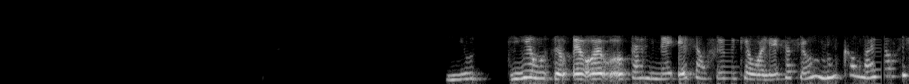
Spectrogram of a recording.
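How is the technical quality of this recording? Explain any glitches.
Quality is poor: the whole recording carries heavy low-bitrate codec damage, and two short dropouts near the end are patched over by the decoder.

G.723.1 codec, throughout: the speech is confined to roughly 200 Hz to 3.4 kHz and sounds muffled, hoarse and smeared at consonants, consistent with a 6.3 kbit/s rate. Its 30 ms frames and slowly updated vocal model blur transitions. A spectrogram shows a hard ceiling near 3.4 kHz and a smeared, blocky texture.

VoIP packet loss concealed by the speech codec, at 7.25–7.34 s and 8.76–8.92 s: when packets go missing, the decoder extends its last pitch and filter while lowering the gain. The first gap is about 60 ms and the second about 90 ms, which fits two and three lost 30 ms frames. Each is stretched into a buzzy tone or coloured noise that fades, with weak, distorted speech just after. 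A waveform shows a repetitive, decaying envelope, and a spectrogram shows a frozen spectrum that blurs before the speech recovers.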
